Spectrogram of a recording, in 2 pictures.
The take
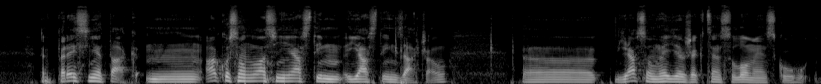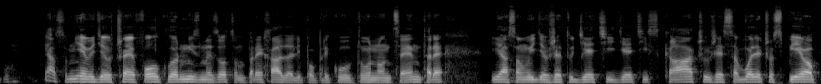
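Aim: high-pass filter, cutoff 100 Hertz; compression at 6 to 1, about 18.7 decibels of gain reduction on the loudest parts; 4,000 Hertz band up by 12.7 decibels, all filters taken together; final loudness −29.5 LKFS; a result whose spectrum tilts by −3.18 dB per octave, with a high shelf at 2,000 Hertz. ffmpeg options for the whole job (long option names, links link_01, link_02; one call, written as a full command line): ffmpeg -i in.wav -af "highpass=100,highshelf=frequency=2000:gain=7.5,equalizer=frequency=4000:width_type=o:gain=8.5,acompressor=threshold=-32dB:ratio=6,volume=6.5dB" out.wav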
